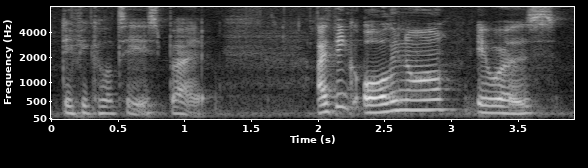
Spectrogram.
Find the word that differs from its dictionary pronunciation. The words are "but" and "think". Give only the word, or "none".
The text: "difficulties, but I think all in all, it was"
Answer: none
